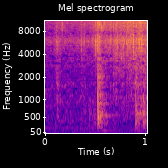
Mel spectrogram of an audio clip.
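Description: Onions frying in a pan: a close hissing sizzle with a sharper stir or toss midway and another near the end.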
